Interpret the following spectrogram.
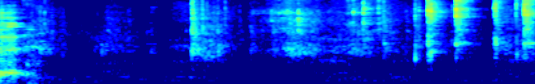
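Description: Small hard plastic clicks and taps from a toy HO-scale slot car being handled and set onto plastic slot car track, a few scattered at first and a quick cluster of them near the end.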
